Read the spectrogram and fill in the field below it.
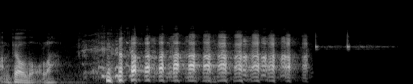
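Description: A young man laughs loudly and heartily close to a microphone.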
